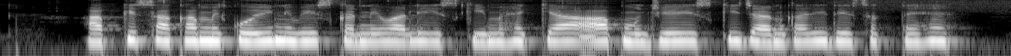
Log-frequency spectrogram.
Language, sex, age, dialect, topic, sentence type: Hindi, female, 31-35, Garhwali, banking, question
